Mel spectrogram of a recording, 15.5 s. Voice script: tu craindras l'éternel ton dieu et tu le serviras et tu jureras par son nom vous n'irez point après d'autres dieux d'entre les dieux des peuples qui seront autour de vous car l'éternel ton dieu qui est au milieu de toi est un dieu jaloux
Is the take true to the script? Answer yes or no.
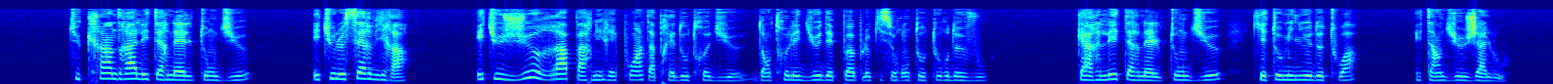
no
